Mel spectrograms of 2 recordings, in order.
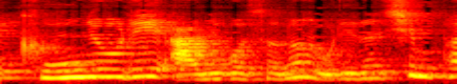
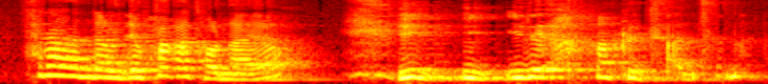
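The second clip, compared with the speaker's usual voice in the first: loud, higher, breaking into laughter; laughing disbelief; 3 semitones higher, 11 dB louder than usual. Real, not acted. Preacher teases listeners about being told "I love you", laughing loudly. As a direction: laugh through a teasing rhetorical question.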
